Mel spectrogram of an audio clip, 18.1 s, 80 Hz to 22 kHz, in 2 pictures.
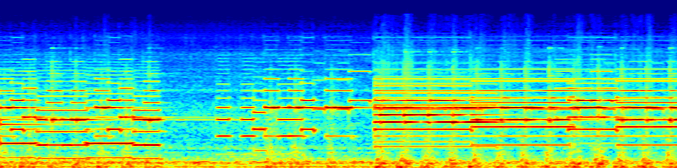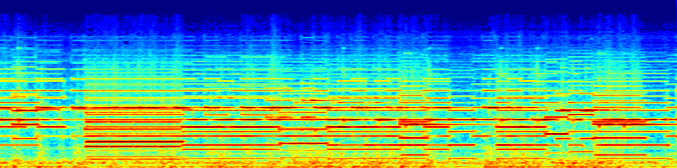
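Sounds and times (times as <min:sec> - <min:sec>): steady beat: 0:00.0 - 0:02.2, 0:03.0 - 0:17.8
organ music: 0:00.0 - 0:18.0.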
